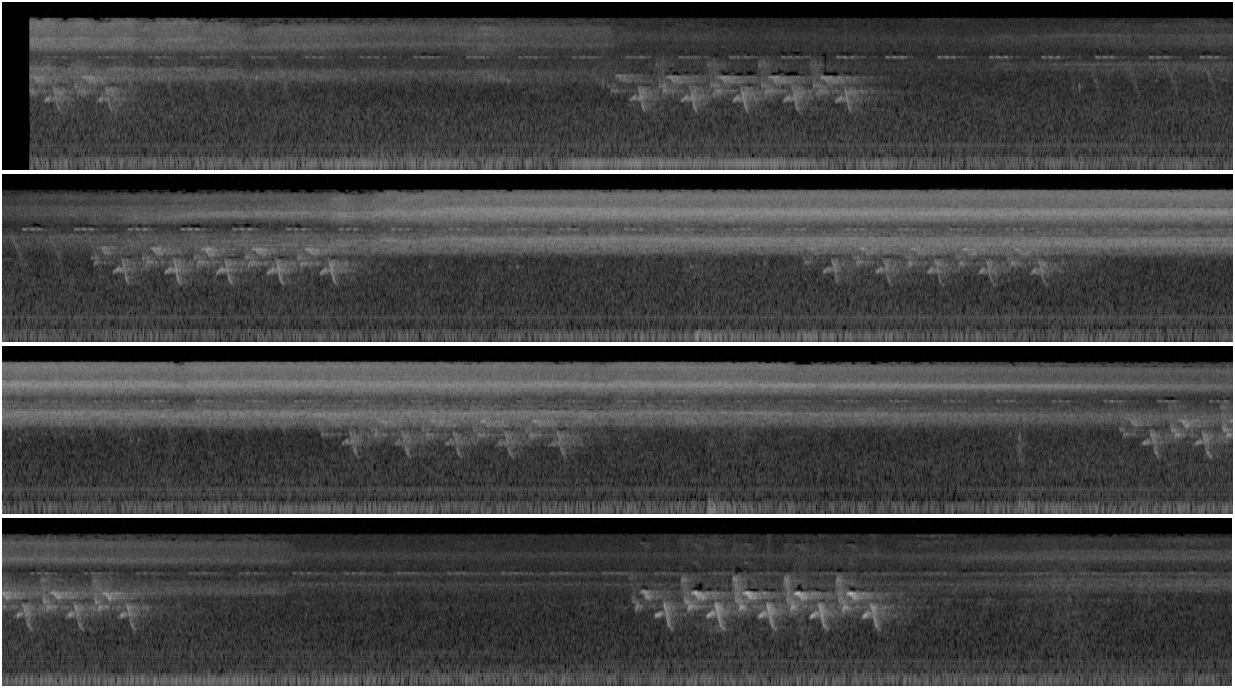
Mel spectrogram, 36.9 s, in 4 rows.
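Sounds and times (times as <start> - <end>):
bird singing: 0.2 - 13.4, 14.8 - 17.8, 19.3 - 23.6, 26.6 - 30.0, 32.2 - 36.4
insect trill: 0.2 - 36.9
low steady hum: 0.2 - 36.9.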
